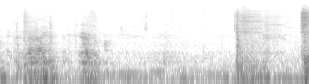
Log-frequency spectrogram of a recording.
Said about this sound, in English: We got to grease that door, dog. Sorry about that, guys.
